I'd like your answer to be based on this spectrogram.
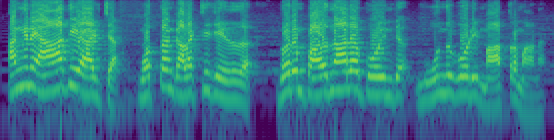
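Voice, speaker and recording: A man with a Malayali accent delivering scripted, critical commentary as a video host. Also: high voice.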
